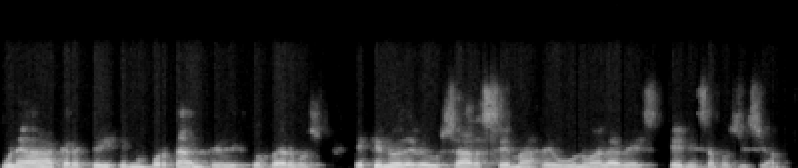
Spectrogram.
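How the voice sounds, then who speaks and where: A man teaching a lesson in measured, explanatory scripted narration. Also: mid-range voice, lively intonation, gravelly, mellow. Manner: measured, explanatory, reads out example sentences. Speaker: English teacher. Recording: dull, lo-fi sound.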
